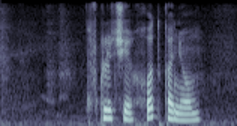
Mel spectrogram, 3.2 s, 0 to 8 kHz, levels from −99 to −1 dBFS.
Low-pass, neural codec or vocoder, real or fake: 7.2 kHz; none; real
